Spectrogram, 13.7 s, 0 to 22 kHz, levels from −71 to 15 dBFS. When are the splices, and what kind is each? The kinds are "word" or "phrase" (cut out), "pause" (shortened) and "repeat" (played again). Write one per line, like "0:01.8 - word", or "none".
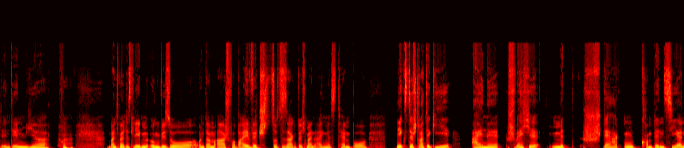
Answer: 0:03.9 - word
